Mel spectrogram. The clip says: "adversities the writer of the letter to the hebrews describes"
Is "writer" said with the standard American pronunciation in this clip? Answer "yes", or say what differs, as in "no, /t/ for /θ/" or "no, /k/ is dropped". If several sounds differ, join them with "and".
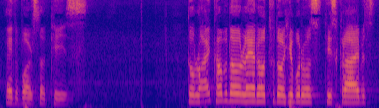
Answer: no, /l/ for /ɹ/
